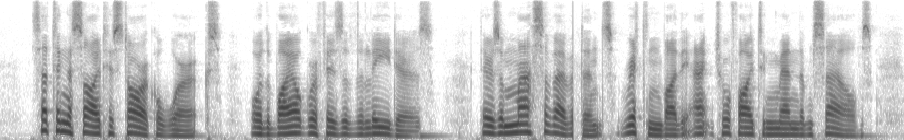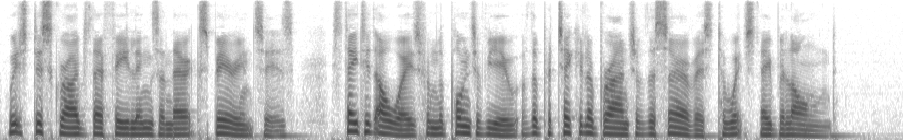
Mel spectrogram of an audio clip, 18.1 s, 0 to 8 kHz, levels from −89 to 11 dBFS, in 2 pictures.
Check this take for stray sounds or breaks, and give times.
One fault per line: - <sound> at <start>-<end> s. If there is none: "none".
- dropout at 5.7-5.8 s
